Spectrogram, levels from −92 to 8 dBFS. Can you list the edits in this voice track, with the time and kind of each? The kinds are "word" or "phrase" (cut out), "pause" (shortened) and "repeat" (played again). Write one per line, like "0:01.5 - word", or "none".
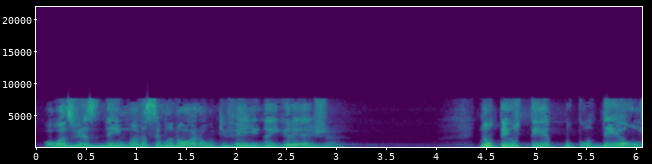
0:01.0 - word
0:01.8 - word
0:04.8 - word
